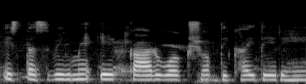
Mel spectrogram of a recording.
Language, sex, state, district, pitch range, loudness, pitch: Hindi, female, Assam, Kamrup Metropolitan, 215-235 Hz, -17 LUFS, 220 Hz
